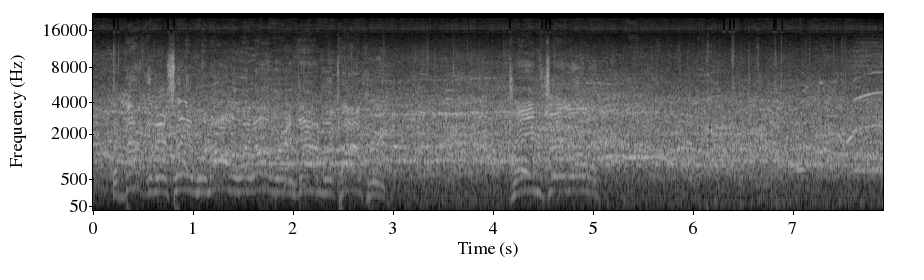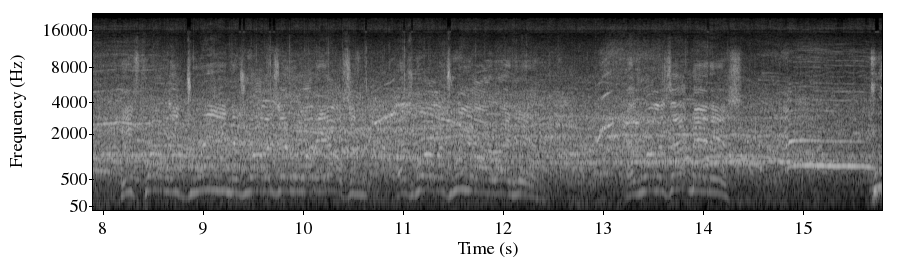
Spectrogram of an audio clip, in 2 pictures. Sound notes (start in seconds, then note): 6.0 crowd cheering; 6.0 crowd whistling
